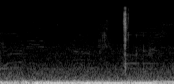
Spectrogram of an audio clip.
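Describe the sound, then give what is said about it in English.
A steady low rumble of a parked car's engine idling with the heater running, constant and unbroken, with a brief faint click or rustle near the end. The car's owner is inside Pure Fitness. “We got the car running, the heat keeping me warm right now shout out to the seat warmer as well.”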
